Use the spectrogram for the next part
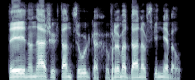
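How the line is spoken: Smirking young man. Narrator (Russian): хмыкнул парень

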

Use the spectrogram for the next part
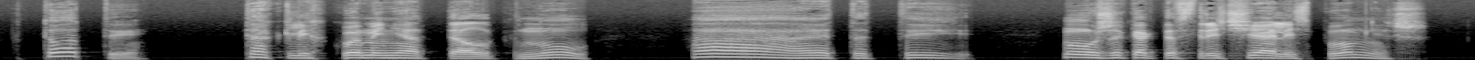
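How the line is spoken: Calm, smiling voice. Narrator (Russian): Говорила она спокойно, стоящейся в голосе улыбкой

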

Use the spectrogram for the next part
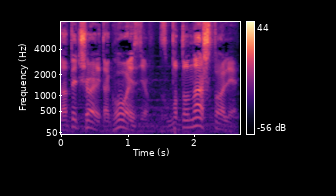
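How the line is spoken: Indignant outburst. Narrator (Russian): Возмущенно изрыгнул кадавр Рябинин

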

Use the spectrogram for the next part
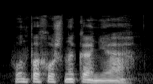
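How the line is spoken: Sighed. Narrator (Russian): вздохнул Лавут

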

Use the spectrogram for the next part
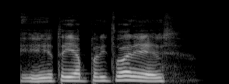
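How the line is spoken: Sleepy mumble. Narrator (Russian): сонно пробормотал Игорь

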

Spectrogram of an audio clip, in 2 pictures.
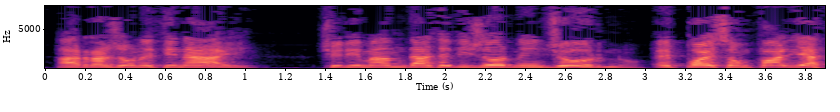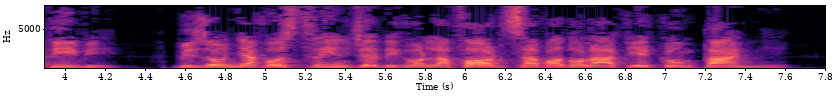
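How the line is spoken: Shouted. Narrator (Italian): aveva gridato Lindo

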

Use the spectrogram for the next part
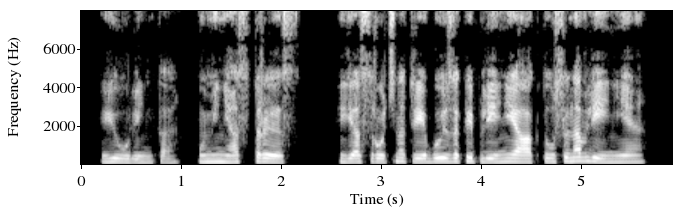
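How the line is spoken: Growled into ear. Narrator (Russian): прорычал он мне на ухо

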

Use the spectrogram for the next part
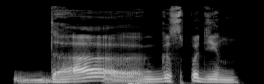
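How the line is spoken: Bewildered, uncertain. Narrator (Russian): растерянно проговорил Голицын, не зная, чего ему ждать от новых владельцев его души

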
